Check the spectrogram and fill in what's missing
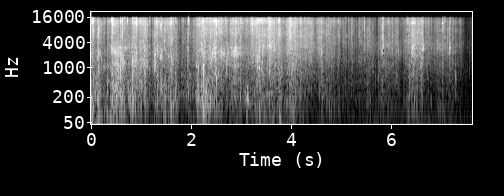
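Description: A crumpled white paper tissue ball is squeezed and crinkled in both hands, worked with long nails and fingertips. Dense, bright crackling and crinkling runs almost continuously with uneven swells in loudness, then fades out at the very end.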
